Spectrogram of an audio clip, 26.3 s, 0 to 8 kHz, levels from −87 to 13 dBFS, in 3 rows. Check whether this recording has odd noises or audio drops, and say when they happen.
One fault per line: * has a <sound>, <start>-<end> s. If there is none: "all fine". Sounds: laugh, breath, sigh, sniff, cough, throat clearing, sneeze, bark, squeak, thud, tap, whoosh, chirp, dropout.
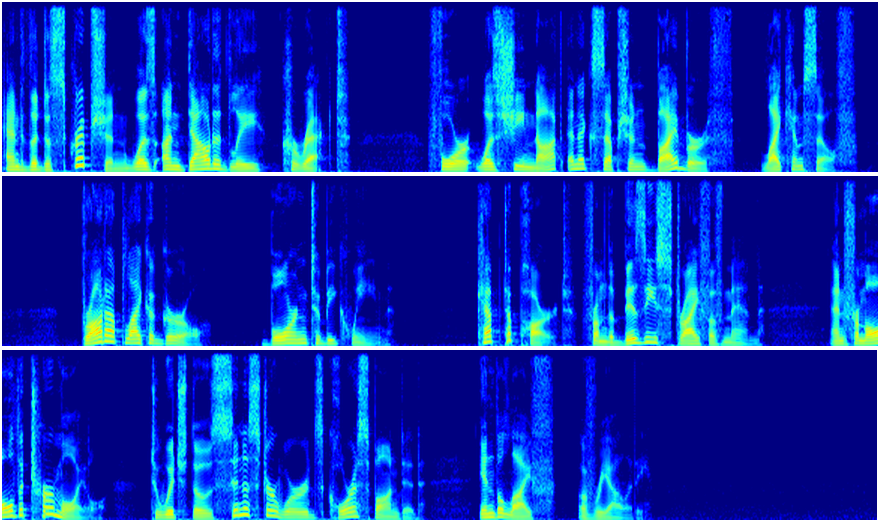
all fine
